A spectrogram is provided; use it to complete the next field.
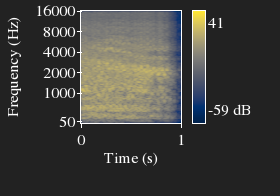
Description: Cri de Relicanth dans Pokémon X et Y.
